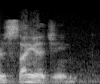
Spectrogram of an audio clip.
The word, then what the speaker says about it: Saiyajin: the correct pronunciation, Super Saiyajin. – He does. – That is the Japanese pronunciation.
